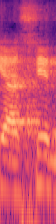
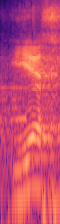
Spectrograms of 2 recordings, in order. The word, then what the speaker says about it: Yasin: Misalnya di Yasin kadang-kadang keliru dibaca Yasin, sama dia, padahal beda. Ya itu harus 2, sin itu harus 6. Ya, tapi masih mending lah kalau bacanya sedikit-dikit kurang begitulah. Yasin, ya. Asal jangan dibaca yes saja begitu. Kalau udah dibaca yes sudah salah fatal.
